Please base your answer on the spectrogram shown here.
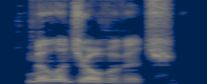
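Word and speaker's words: Milla Jovovich: Mila Jovovich.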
